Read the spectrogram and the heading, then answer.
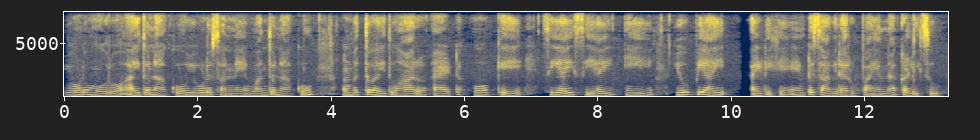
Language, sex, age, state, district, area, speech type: Kannada, female, 18-30, Karnataka, Shimoga, urban, read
